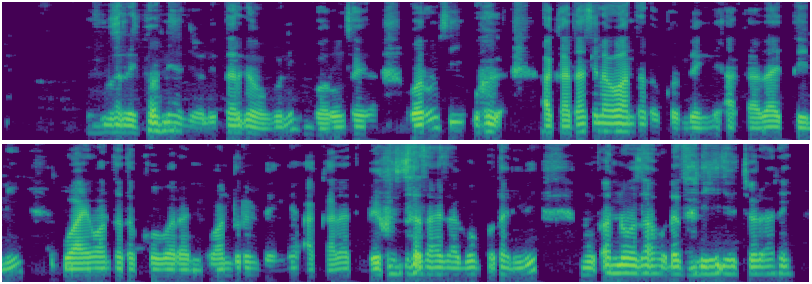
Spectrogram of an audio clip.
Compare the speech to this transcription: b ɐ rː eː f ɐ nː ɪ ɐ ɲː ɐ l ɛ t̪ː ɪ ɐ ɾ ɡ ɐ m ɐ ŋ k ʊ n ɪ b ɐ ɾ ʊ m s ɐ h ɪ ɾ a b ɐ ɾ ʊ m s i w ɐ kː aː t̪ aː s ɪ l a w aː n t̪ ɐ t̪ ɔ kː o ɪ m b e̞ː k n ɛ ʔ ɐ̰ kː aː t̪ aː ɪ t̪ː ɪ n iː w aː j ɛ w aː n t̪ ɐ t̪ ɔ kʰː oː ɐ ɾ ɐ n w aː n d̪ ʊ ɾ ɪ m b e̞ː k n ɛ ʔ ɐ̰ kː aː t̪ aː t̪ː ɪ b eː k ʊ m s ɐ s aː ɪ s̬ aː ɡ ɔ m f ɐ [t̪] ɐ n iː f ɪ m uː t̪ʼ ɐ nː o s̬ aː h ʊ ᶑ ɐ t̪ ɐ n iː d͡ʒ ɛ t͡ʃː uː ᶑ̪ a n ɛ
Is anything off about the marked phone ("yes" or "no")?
no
